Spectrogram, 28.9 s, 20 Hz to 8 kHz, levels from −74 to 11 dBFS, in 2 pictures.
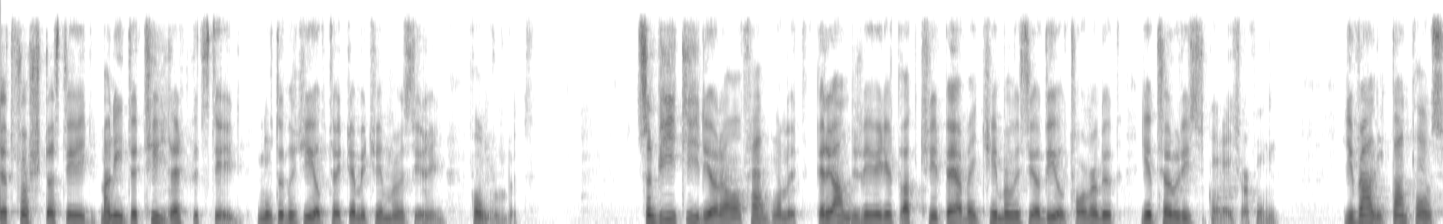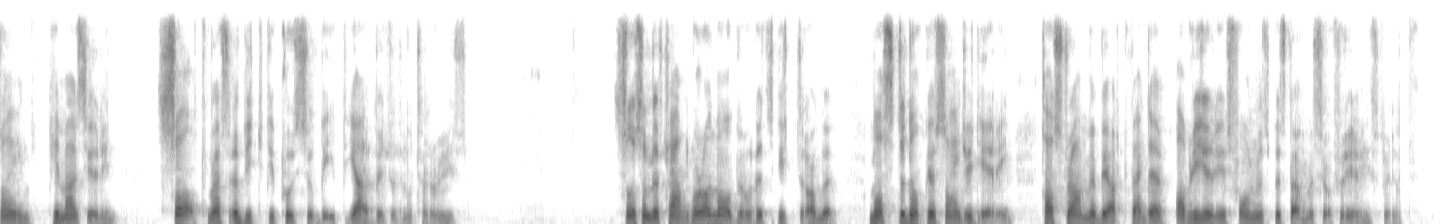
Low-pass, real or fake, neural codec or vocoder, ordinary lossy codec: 7.2 kHz; fake; autoencoder, 22.05 kHz, a latent of 192 numbers a frame, VITS, trained on one speaker; none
